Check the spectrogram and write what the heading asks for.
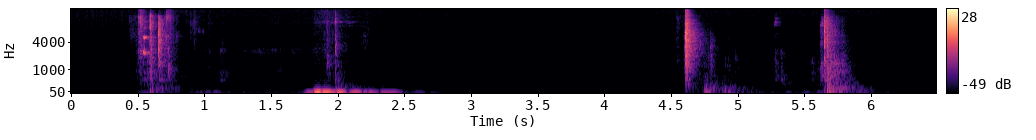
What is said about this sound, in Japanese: この辺にドアがあるから、それ、開けてみてね。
